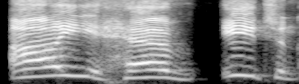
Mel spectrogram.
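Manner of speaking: I have eaten very slow, word by word; slow drill. Shown as a demonstration. Teacher leading students in choral repetition. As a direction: stretch each word for the class to repeat. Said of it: "সবাই শুরু করেন".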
